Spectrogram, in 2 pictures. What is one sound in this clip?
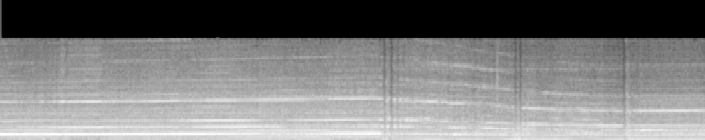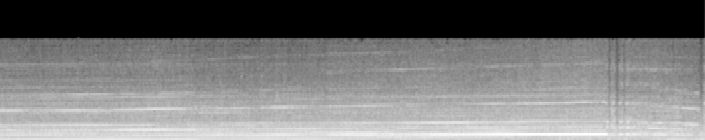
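A racing car engine roars loudly up close, dropping in pitch as the car slows and rising again as it speeds up.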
